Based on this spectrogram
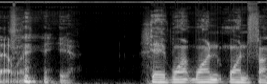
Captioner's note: laughs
